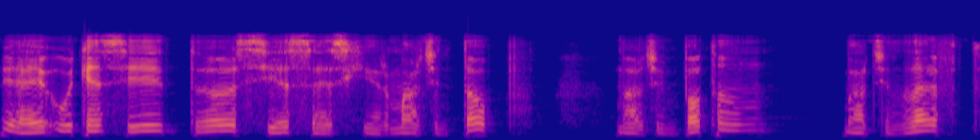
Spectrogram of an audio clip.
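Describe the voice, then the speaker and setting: Speaking very slowly with long, frequent pauses, a man with a Bulgarian accent keeps a medium pitch and fairly even intonation. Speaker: beginner web developer vlogger. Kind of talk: screen-recorded tutorial walkthrough. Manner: halting, with repetitions.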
